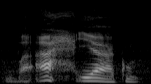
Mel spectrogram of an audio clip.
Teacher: Ha kecilnya kurang tadi sedikit Pak ya, agak ditekan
